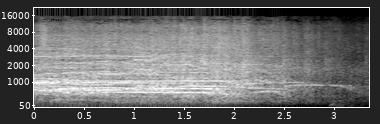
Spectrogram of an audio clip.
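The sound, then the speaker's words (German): Loud applause from a crowd as Donald Trump declares himself winner of the election on 4 November, a dense wash of clapping with a few sustained tones running through it, holding steady before gradually fading out over the last second or so. “Also bereits am 4. November unter tosendem Applaus hat er sich zum Sieger selber ernannt, das geht scheinbar.”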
